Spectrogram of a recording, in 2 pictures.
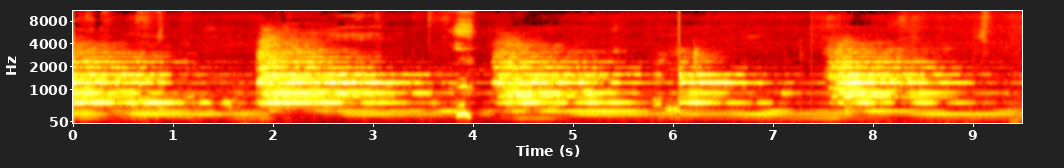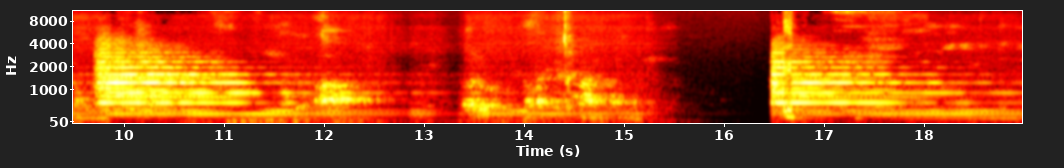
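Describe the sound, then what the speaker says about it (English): Large church bells of the Church of the Holy Sepulchre in Jerusalem ring out loud, each strike leaving a long resonant hum, repeating in a slow irregular sequence with a brief quiet gap near the end. "But listen to the bells."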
